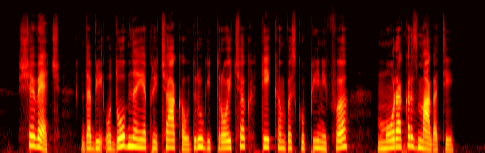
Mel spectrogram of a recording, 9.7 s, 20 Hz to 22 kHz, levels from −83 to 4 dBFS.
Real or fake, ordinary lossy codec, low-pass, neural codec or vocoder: real; none; 19.8 kHz; none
